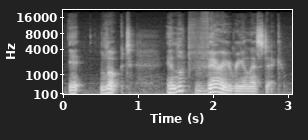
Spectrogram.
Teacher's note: we have a glottal stop there for the T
